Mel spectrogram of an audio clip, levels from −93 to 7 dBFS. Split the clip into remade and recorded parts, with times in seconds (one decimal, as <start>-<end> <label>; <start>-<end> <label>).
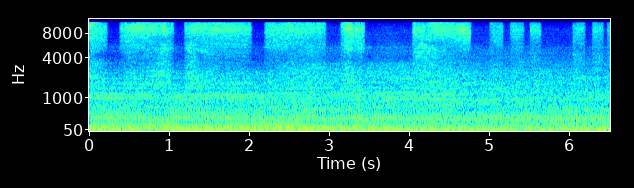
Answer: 0.0-6.5 remade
